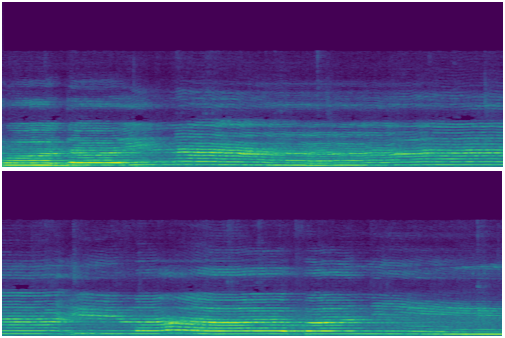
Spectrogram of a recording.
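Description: A boy reciting the Quran in the melodic tilawah style: long held notes with winding ornaments, the pitch climbing and dipping, and a brief break about four seconds in.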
